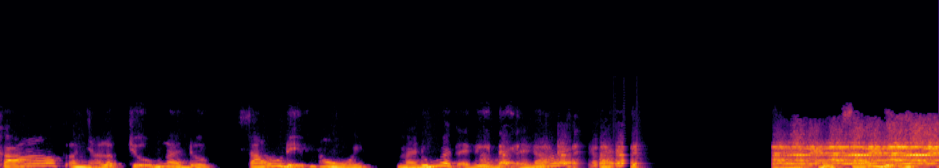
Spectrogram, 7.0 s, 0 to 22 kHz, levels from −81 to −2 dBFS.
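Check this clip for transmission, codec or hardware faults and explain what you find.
Three faults appear in the second half of this speech clip, all overlapping between 3.57 s and the end.

Feedback echo between two devices, from 3.57 s to the end: a second device in the room replays the far end, and this microphone recaptures it. The speech returns roughly every 0.4 s, peaking about 4 dB above the direct speech, so the repeats build into a ringing pile rather than fading.

Repeated packet loss (robotic sound), from 4.27 s to 4.75 s: five short gaps, the longest 81 ms, were each patched by extending the preceding sound. About 41% of that half-second is concealment, giving a choppy texture with fragments missing.

Long network dropout, from 4.77 s to 5.81 s: a brief concealment tail decays, then about 0.89 s of silence follows before audio resumes, with over a second of material simply gone. 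A network outage is the likely cause.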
